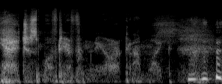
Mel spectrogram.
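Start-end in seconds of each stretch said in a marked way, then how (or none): 0.0-1.3 hushed, self-conscious whisper. Retelling meeting the gym trainer, answering her question: imitating own whisper.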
